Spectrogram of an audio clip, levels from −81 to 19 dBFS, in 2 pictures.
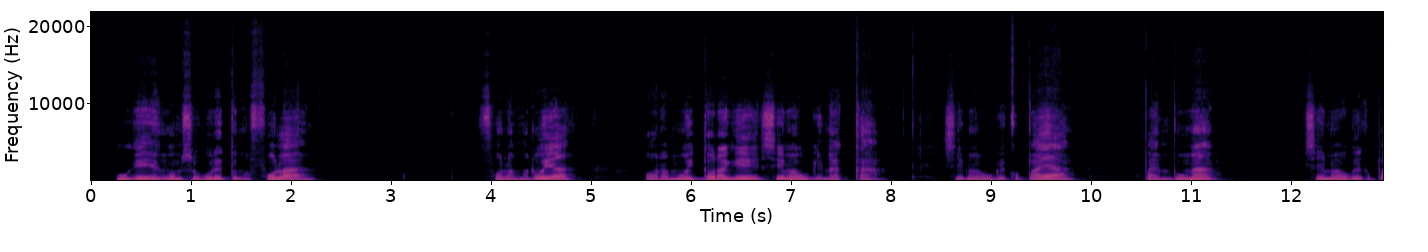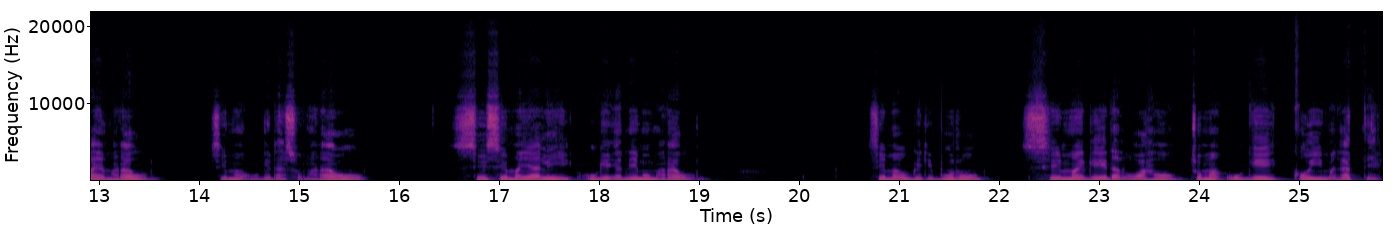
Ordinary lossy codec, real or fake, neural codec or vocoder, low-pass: none; fake; codec, 44.1 kHz, 7.8 kbps, Pupu-Codec; none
